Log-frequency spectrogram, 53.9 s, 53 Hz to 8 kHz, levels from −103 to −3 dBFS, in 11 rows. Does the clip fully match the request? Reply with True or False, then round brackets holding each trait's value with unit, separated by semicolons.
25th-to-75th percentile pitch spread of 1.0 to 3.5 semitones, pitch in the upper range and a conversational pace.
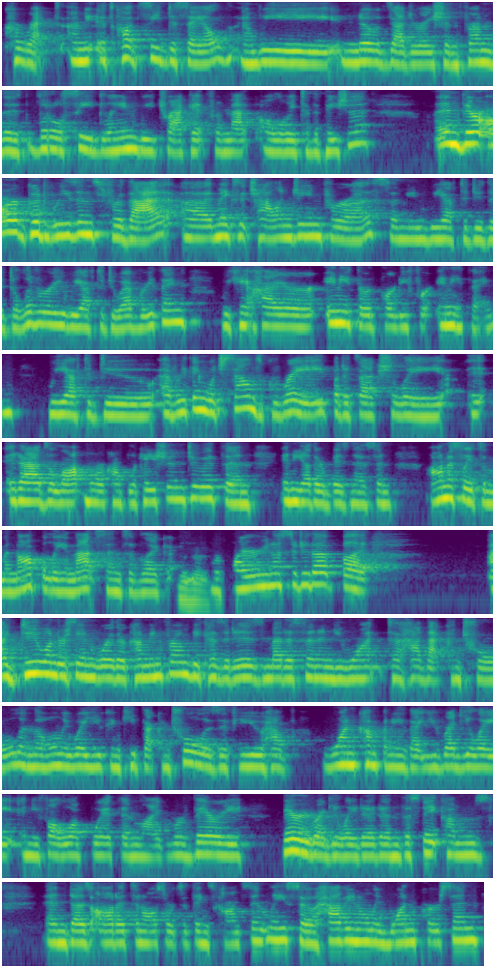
True (2.8 semitones; 220 Hz; 185 wpm)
